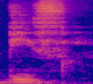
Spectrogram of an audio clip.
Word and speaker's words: BeEF: into particular database so we talking about exploitation we're talking about beef see the way it is spelled we have it pre-installed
